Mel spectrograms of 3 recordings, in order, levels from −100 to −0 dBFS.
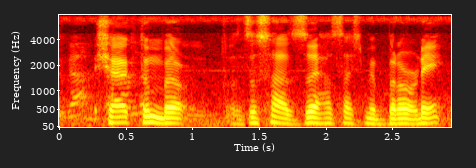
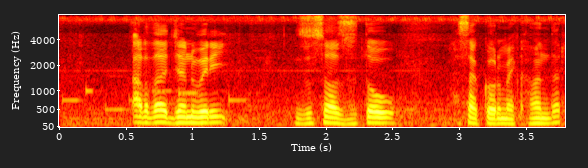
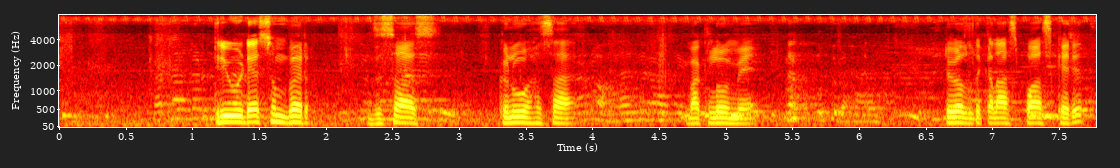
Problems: background sounds at intervals, continuous background conversations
